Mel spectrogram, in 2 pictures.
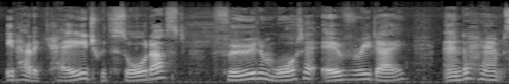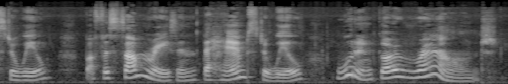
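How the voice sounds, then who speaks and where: A woman's voice: lowish voice, sing-song, takes it slowly. A woman reading a picture book aloud to children as a storybook narrator. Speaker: children's book reader and channel host. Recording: clearly noisy home recording.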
